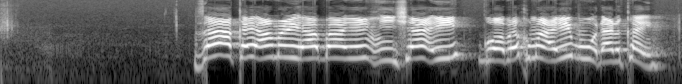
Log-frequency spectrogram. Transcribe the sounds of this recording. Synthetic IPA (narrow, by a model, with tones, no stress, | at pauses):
zaː˦ʔa˨ka˦jʔa˦mʊ˨ɽjaː˦baː˦jɐ˦ŋʔɪ˨ʃaː˦ʔiː˦ɡʷoː˨be˦kʷʊ˦ma˦ʔa˨ji˦buː˨ɗɐ˦rka˦˨j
